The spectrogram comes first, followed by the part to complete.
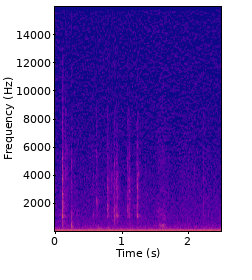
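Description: Faint clicks of computer keys, a quick irregular run in the first second and a half, over a steady low hum.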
